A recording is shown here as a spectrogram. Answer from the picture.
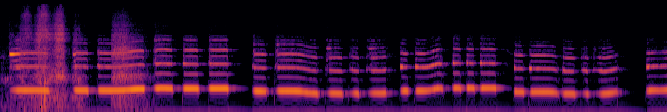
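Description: A small flute plays alone, fairly loud, starting with breathy puffs before a string of short, halting notes that wander up and down as if feeling for a tune.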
